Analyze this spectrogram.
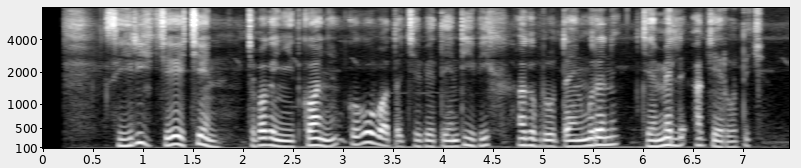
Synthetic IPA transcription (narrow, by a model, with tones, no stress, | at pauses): si˨ɾi˦k̚t͡ʃe˦e˨t͡ʃe˦nt͡ʃe˨ba˦ke˨ɲi˨t̪kɔ˦ɲa˨ko˦ko˦ba˨t̪a˨t͡ʃe˨be˨te˨ndi˦bi˦xa˦kɪ˨pɾu˨ta˨nmu˦ɾa˦nɨ˦ | t͡ʃe˨me˦le˦ʔa˦k̚t͡ʃe˨ɾo˨tɪ˦t͡ʃ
